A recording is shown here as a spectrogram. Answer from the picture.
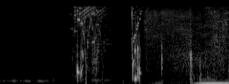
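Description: Sound effects of an animated logo sting after a short silence: a brief sweeping sound under a second in, then a sharp hit a little later that trails into a faint hiss.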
